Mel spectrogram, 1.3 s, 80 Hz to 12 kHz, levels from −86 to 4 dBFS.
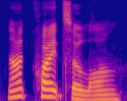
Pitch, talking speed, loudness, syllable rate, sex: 185 Hz, 190 wpm, -19 LUFS, 4.6 syllables/s, female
